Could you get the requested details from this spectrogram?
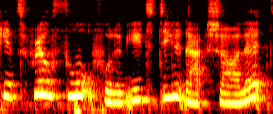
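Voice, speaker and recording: Putting on a character voice, a woman speaks in a high pitch at a moderate pace. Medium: read story.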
